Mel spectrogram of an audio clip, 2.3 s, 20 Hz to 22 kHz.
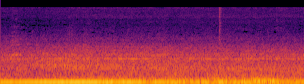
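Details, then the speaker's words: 1998 Ford E-150 mobility van, 92k miles, 4.6 V8 heard with the hood open just after starting: a deep, steady, even idle with no knocks or misses, and no damage or leaks seen. "Underneath the hood is a 4.6 V8 engine. Idles smoothly, no signs of any damage, no signs of any leaks. Engine sounds great."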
